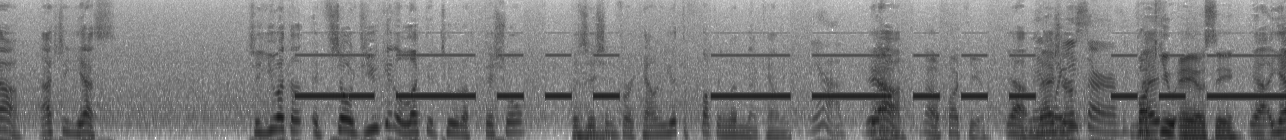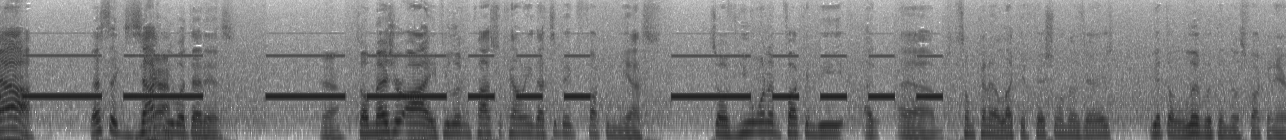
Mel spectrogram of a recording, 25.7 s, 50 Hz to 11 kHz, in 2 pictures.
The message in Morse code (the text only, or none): 77276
